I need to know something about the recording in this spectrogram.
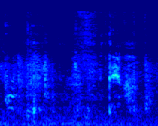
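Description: Faint whispering voices, with a small knock about one and a half seconds in.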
